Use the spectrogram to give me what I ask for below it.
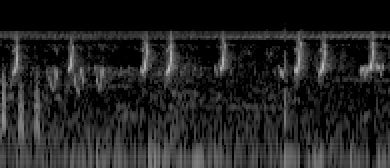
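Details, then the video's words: Quail calling, offered as a call for the coming wheat season: short, sharp, rising chirps given singly or in quick pairs at uneven gaps of about a quarter to half a second, with a faint steady high whine behind them. "Quail sounds for coming season | چیتری بلارا آنے والے گندم کے سیزن کے لیے بہت اچھی آواز"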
